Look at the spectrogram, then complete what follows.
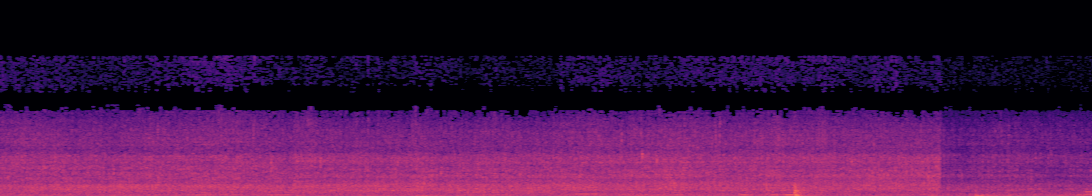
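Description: Masala gravy with chicken seekh kebab pieces sizzling in a pan on a gas burner while being stirred with a silicone spoon. A single short knock comes about eight seconds in, and the sizzle softens a little just after nine seconds.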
